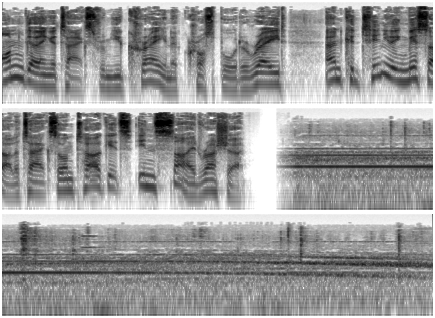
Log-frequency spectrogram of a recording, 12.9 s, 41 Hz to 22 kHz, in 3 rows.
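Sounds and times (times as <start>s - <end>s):
speech: 0.0s - 7.3s
air raid siren wailing outdoors: 7.1s - 12.9s
rumbling background: 7.1s - 12.9s.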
